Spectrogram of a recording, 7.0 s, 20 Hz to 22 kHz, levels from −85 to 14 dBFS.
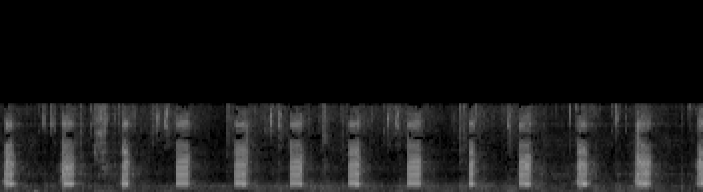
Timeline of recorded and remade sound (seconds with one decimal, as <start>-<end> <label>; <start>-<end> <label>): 0.0-1.4 remade; 1.4-5.4 recorded; 5.4-7.0 remade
